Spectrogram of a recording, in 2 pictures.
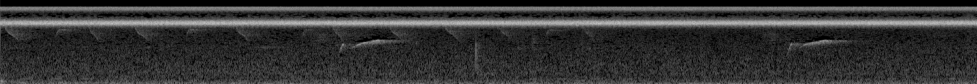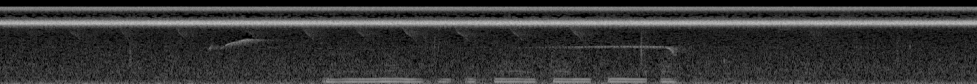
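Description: A dense insect chorus of the tropical riverside forest, a steady high shrill drone with no let-up. Three short rising calls come through it about four seconds apart.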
